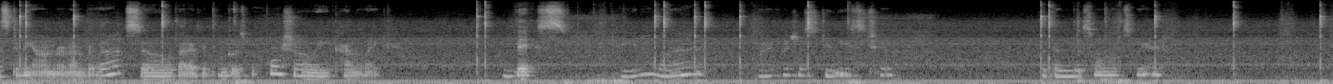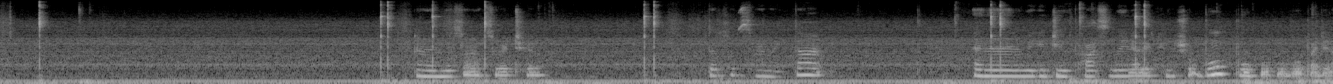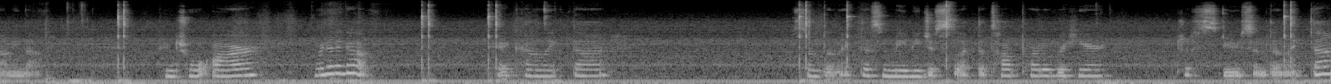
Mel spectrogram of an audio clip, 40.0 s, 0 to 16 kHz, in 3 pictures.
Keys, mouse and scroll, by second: 0.2 click, 0.8 click, 2.4 s, 6.2 ctrl+z, 6.6 click, 7.0 click, 7.5 click, 8.5 s, 11.1 ctrl+z, 11.6 click, 13.2 click, 14.2 s, 17.7 click, 18.9 s, 23.2 click, 24.2 ctrl+r, 26.6 ctrl+z, 27.4 ctrl+r, 30.2 ctrl+r, 32.2 s, 35.2 click, 37.7 s.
